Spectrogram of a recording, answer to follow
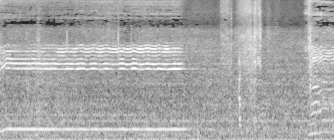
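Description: A car's engine idling, a steady low rumble heard from inside the cabin. In the first half a single held pitched tone sounds over it.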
